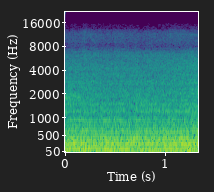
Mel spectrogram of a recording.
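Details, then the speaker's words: Samsung dryer DV45H7000EWA2, empty drum, after replacing the idler pulley and drum rollers: a steady, even low rumble with no squeak, rubbing or rumbling noise. Normal drum running. "not a squeak not a rubbing sound not a rumbling sound that's perfect"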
